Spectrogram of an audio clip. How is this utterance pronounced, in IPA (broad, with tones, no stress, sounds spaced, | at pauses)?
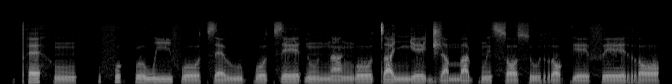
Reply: pʰ ɛ˦ h ũ˨ | f ʊ˦ k͡p ʊ˨ w iː˦ f oː˨ t͡s ɛ˨ β u˨ p o˦ t͡s eː˦ ɗ ũ˨ n ã˨ ŋ oː˦ t a˦ ɲ eː˦ d͡ʒ a˨ m a˨ kʷ ĩ˦ s ɔ˦ s u˨ r ɔ˦ k eː˨ f eː˦ r ɔ˦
